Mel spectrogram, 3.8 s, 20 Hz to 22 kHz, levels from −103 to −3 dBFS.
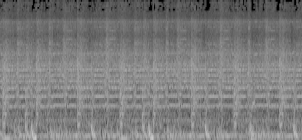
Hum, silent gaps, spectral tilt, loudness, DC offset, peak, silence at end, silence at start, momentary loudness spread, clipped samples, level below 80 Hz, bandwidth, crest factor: none; none; -2 dB/octave; -30 LUFS; under 0.1%; -18 dBFS; 0 s; 0 s; 1 LU; under 0.1%; -46 dBFS; over 20 kHz; 12 dB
